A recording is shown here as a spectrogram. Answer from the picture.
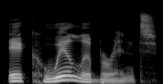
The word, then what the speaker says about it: equilibrant: Okay, the last word is equilibrant. Equilibrant, you can also say E, still emphasizing the second syllable, equilibrant. You can also say equilibrant. Equilibrant, spelled E-Q-U-I-L-I-B-R-A-N-T.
